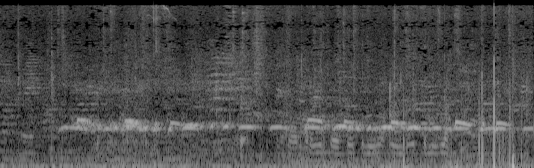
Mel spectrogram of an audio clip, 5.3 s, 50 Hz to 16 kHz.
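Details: Several zebra doves competing in a Ngawi singing contest, 18 September 2022, mixed session, give continuous bubbling coo phrases at one steady pitch, with low murmuring voices and a few sharp knocks.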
